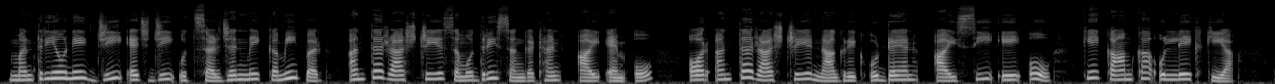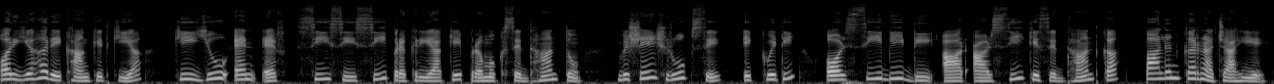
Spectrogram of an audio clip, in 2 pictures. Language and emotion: Hindi, neutral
